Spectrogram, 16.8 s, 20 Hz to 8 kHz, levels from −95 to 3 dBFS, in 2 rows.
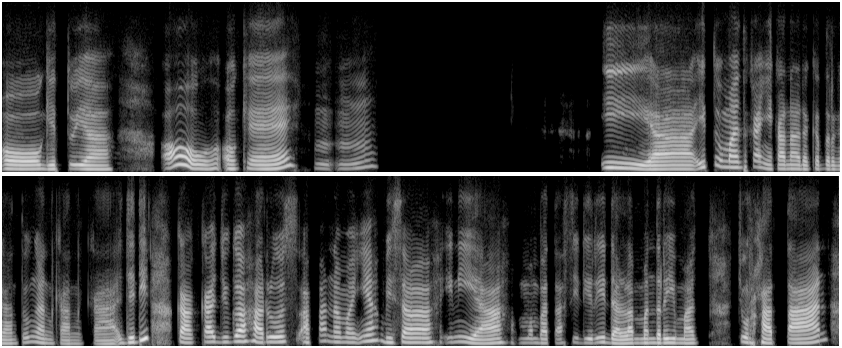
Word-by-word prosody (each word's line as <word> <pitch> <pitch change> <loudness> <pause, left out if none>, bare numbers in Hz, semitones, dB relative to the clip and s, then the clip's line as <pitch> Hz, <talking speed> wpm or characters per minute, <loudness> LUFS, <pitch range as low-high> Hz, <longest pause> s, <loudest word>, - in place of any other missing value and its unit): Oh 185 -1 +4
gitu 185 +1 -4
ya, 175 -1 +2 0.5
oh 210 - +2
oke. 195 +1 -3 0.6
Mhm. 210 +8 -15 2.3
Iya 215 -8 +2 0.5
itu 310 +7 -7
makanya, 260 -5 -1
karena 190 0 +1
ada 185 - -2
ketergantungan 185 +3 -5
kan 155 -2 -7
Kak. 150 +2 -5
Jadi 215 +11 +4 0.3
Kakak 230 +4 +3
juga 250 +3 +2
harus 230 0 +2
apa 275 +6 -5
namanya, 230 +3 -2
bisa 210 0 +3 0.2
ini 225 -2 -4
ya, 180 +4 +3 0.2
membatasi 190 0 -8
diri 205 +4 -3
dalam 180 0 +1
menerima 190 -1 0 0.4
curhatan, 190 - +3
195 Hz, 100 wpm, -20 LUFS, 185-230 Hz, 2.3 s, Oh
